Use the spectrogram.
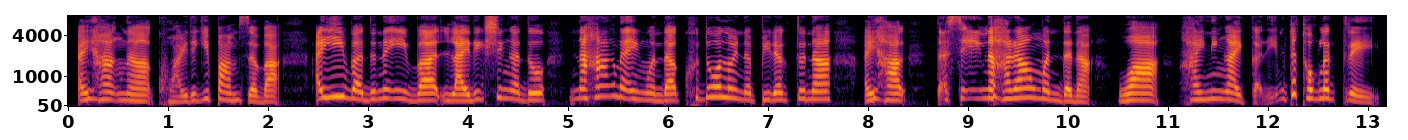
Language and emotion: Manipuri, surprised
